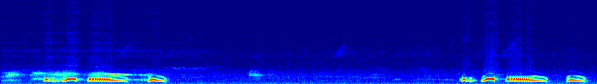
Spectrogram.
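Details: Spotted dove used as a decoy, calling in a voice suited to attract wild doves. A soft higher whine is followed by two low four-note cooing phrases, each ending on a short curved coo, spaced several seconds apart.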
